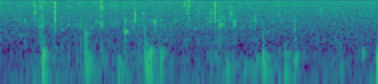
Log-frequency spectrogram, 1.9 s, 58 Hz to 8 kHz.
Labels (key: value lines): label: geophony, waves
recorder: SoundTrap 300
